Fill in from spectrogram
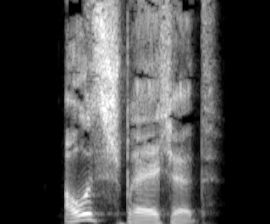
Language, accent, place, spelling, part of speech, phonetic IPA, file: German, Germany, Berlin, aussprächet, verb, [ˈaʊ̯sˌʃpʁɛːçət], De-aussprächet.ogg
- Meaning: second-person plural dependent subjunctive II of aussprechen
